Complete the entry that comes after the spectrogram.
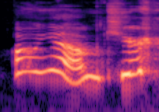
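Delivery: high, loud, hammed-up relief; mock instant happiness. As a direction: chirp it like a sudden fake cure. Mocks instant cure from depression.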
